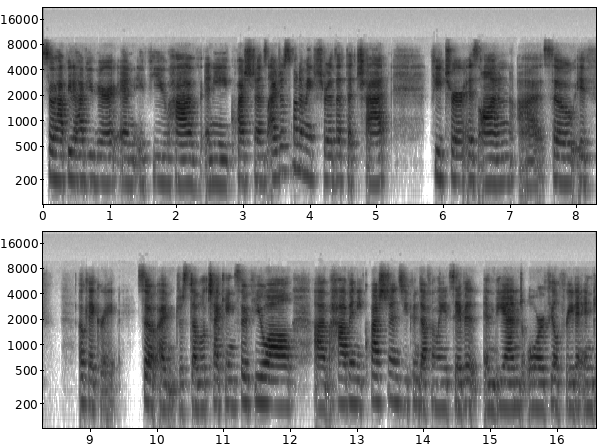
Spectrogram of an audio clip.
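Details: Adult woman; Normal speech.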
